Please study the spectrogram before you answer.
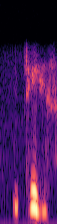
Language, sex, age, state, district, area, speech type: Punjabi, female, 18-30, Punjab, Hoshiarpur, urban, conversation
